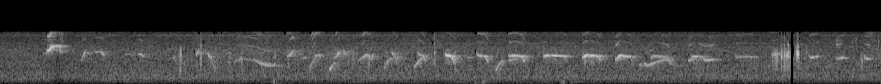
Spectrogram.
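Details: Corgi puppies from Katie's and Venus's litters, almost seven weeks of age, keep up a busy chorus of high, thin whimpers, many overlapping and sliding downward, with a sharper squeak near the start and one near the end.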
